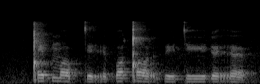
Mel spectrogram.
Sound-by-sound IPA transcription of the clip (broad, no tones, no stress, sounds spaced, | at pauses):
ǃ e p m ɔː p t y r ʏ p ɔ ǃ ɔː r p yː t yː ɗ ʏ r œ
